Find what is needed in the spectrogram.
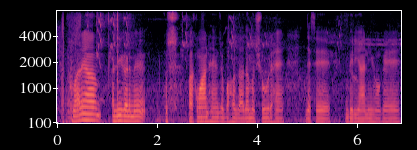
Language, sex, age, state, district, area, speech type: Urdu, male, 45-60, Uttar Pradesh, Aligarh, rural, spontaneous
